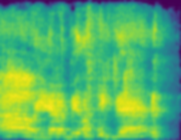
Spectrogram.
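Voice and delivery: put-on voice of a woman. Retelling a woman who asked for a cigarette, imitating her voice. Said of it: "that's how she sounded".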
